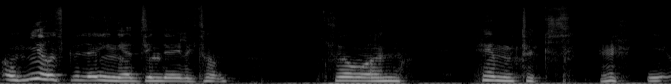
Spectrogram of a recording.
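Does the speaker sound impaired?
Yes: cerebral palsy; wheelchair user, has two wheelchairs, once walked ten kilometres in one day without wheelchair.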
